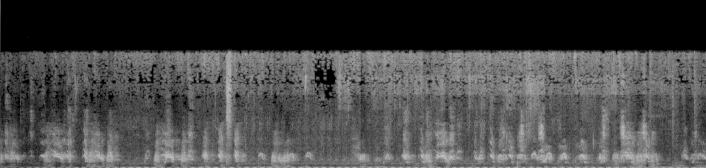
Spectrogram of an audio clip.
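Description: A hen clucks busily and repeatedly in a dense, continuous stream of short calls, loud, over a steady low hum, with no talking.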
